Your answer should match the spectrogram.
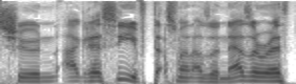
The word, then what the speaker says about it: Nazareth: Die Band heißt Nazareth oder korrekterweise auf Englisch ausgesprochen Nazareth und der Song, den wir uns anhören, heißt Expect No Mercy.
